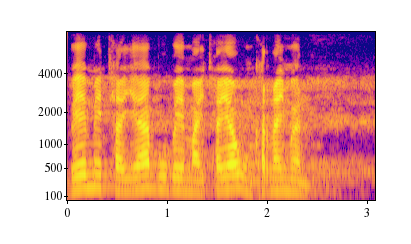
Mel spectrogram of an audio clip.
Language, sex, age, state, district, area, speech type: Bodo, male, 30-45, Assam, Chirang, urban, read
